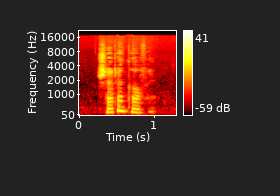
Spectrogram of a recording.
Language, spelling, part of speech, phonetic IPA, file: Polish, szeregowy, noun / adjective, [ˌʃɛrɛˈɡɔvɨ], LL-Q809 (pol)-szeregowy.wav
